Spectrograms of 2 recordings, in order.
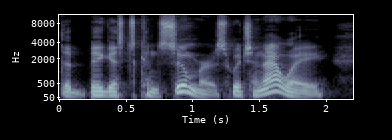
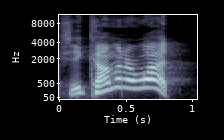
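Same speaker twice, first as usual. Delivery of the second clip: very high, loud pleading dog; whiny dog voice; 12 semitones higher, 9 dB louder than usual. Acted. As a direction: beg to go back to the guy. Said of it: "the dog's like".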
